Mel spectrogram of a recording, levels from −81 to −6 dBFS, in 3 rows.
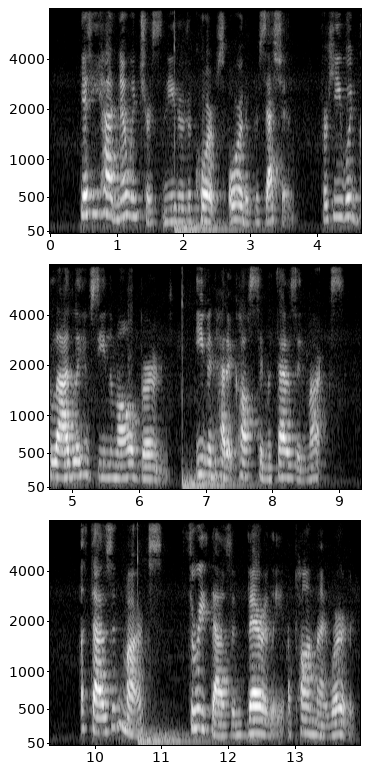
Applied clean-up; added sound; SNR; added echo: none; Thump, thud; 19 dB; none.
